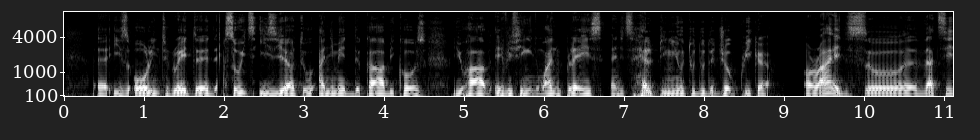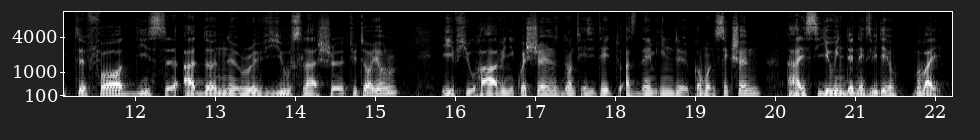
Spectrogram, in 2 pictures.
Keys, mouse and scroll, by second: 1.2 click, 3.4 middle click, 6.7 click, 8.4-9.4 drag, 11.3 click, 12.3 shift+drag, 12.5 shift+middle click, 13.3 click, 14.9-15.9 drag, 16.7-17.3 middle drag, 17.7-18.3 middle drag, 18.9-20.0 middle drag, 21.1 middle click, 21.3-22.1 drag.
